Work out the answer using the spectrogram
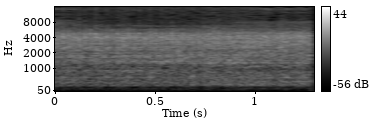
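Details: Volvo 210D diesel running after a won't-start problem traced to the fuel sensor. Short, even, steady run with no knocks or misses; idling normally.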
